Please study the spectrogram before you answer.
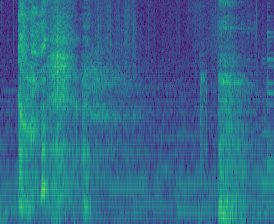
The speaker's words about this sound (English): This cough is peanuts. Bronchitis, prostate, your lungs, they're just peanuts for the Lord.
